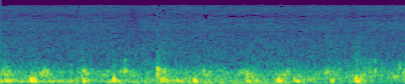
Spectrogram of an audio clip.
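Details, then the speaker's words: Simulated sound of heartbeats heard inside the womb: muffled low thuds in an overlapping rhythm, the mother's slower beat with the fetus's racing at about twice its speed; maternal and fetal heartbeats. "She will also hear the competing thuds of heartbeats, her own racing at twice the speed of her mother's, both her constant companions through her time in the womb."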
